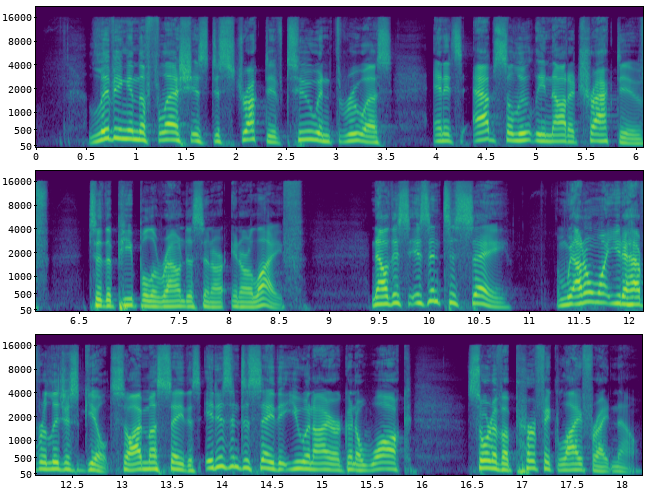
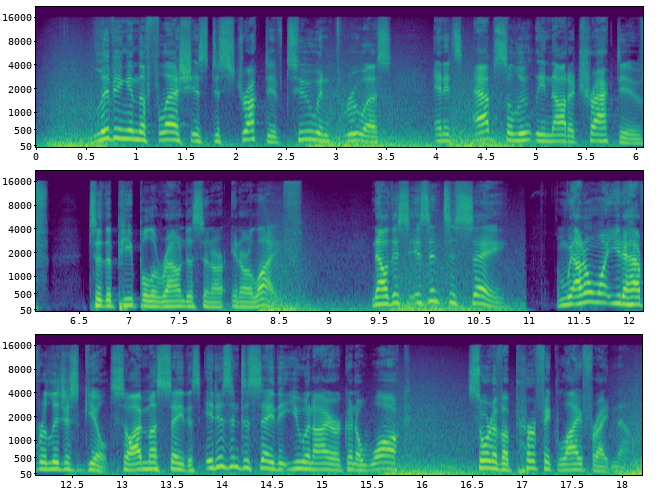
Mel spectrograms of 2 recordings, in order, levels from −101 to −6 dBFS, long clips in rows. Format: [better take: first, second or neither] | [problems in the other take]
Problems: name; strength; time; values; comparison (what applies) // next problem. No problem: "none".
first | wind noise on the microphone; occasional gusts; until 6 s, from 8 to 11 s and from 12 s on; 20 dB below the speech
